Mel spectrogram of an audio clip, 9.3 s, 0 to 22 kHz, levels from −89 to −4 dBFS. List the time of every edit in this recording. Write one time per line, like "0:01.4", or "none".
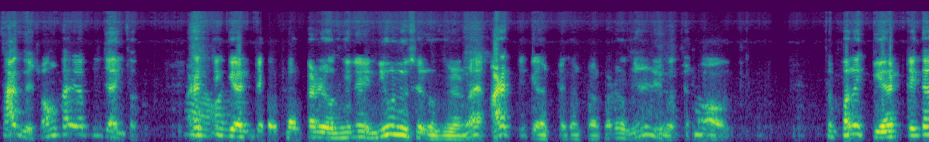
0:01.9

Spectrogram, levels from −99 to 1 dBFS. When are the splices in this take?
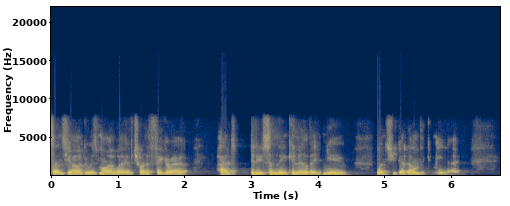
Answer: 0:04.8

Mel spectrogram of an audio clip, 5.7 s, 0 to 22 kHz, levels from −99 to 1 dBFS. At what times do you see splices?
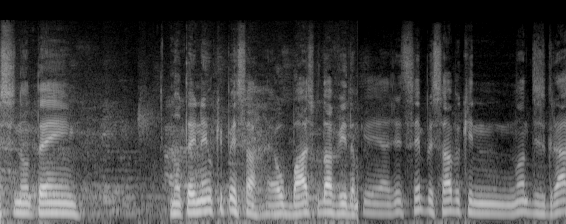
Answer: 0:03.6

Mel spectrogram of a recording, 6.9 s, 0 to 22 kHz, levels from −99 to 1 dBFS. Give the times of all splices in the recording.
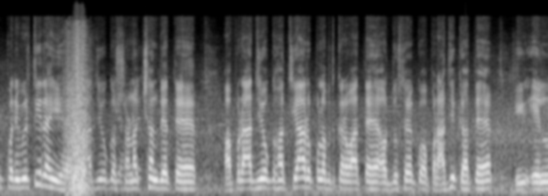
0:01.3

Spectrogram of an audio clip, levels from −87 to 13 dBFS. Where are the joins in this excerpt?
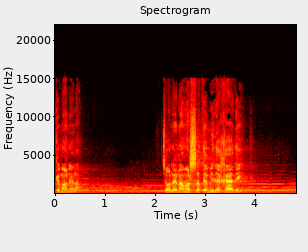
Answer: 0:03.7

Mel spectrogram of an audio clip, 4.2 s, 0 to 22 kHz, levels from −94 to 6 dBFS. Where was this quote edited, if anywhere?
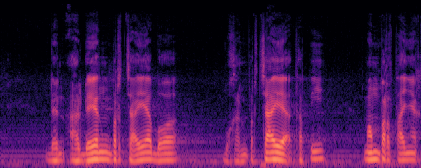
none

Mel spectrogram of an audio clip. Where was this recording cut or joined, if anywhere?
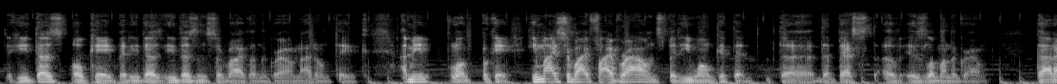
0:08.7

